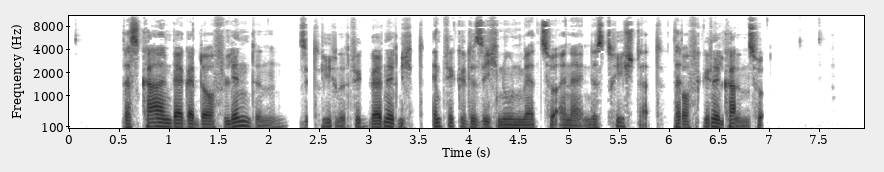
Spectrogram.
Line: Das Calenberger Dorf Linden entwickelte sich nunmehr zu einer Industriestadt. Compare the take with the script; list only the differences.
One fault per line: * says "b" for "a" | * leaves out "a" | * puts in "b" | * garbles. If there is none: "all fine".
* garbles
* garbles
